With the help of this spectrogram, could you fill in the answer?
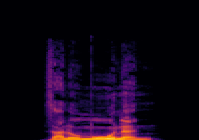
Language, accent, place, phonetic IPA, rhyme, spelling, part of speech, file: German, Germany, Berlin, [ˌzaloˈmoːnən], -oːnən, Salomonen, proper noun, De-Salomonen.ogg
- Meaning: Solomon Islands (a country consisting of the majority of the Solomon Islands archipelago in Melanesia, in Oceania, as well as the Santa Cruz Islands)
